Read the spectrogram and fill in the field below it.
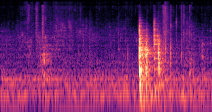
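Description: Tilapia slices drop into simmering coconut milk in a pot for ginataang tilapia, a soft stir near the start then a sharp splash and burst of bubbling sizzle that fades over a second.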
